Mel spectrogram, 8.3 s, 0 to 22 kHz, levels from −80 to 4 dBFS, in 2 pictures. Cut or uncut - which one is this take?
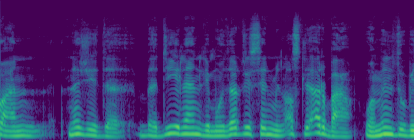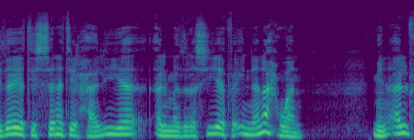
cut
